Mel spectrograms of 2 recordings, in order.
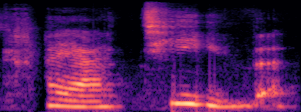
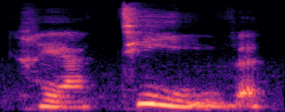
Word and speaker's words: créative: And in French is créative, right? Creative, créative, creative, right, on the second syllable.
